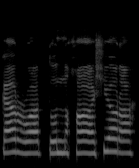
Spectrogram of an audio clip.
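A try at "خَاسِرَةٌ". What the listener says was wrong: Sin biasa, khasirah, bukan shin tapi sin biasa.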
